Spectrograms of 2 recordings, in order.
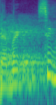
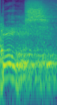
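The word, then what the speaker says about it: debts: डेबिट। सिर्फ लिखेंगे क्या इधर पता है? बैड डेट्स। क्या लिखा है? बैड डेट्स। डेट्स, हाँ, डेब्ट्स मत बोलना, बी साइलेंट।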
